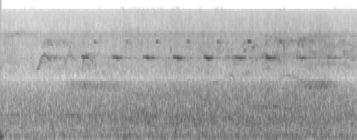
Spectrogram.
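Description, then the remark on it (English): A blackbird sings faintly, thin repeated phrases drifting over a steady outdoor hiss of wind and rustling, with no voices, heard on a slow walk along a path. “Blackbird.”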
